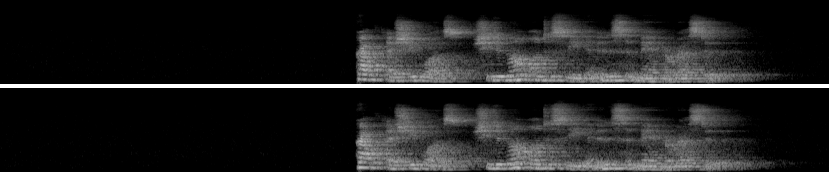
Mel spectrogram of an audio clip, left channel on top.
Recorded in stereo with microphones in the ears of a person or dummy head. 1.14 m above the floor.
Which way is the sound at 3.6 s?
5° right (ahead or behind).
